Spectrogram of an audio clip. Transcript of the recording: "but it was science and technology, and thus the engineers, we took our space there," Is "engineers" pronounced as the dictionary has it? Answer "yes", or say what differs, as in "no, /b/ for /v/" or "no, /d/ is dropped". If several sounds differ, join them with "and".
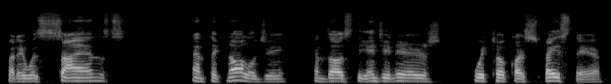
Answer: yes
